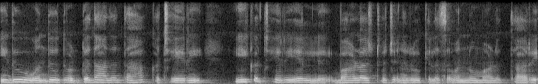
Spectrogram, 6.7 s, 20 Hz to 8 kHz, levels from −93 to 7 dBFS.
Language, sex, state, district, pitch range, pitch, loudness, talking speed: Kannada, female, Karnataka, Dakshina Kannada, 190-210 Hz, 195 Hz, -16 LUFS, 100 wpm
